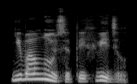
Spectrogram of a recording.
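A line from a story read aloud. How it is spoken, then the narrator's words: Gloomy. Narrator (Russian): мрачно сказал Мэлори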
